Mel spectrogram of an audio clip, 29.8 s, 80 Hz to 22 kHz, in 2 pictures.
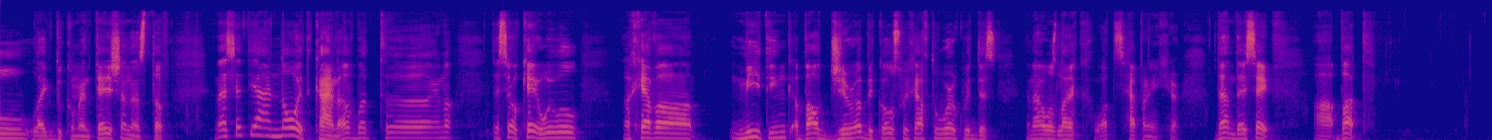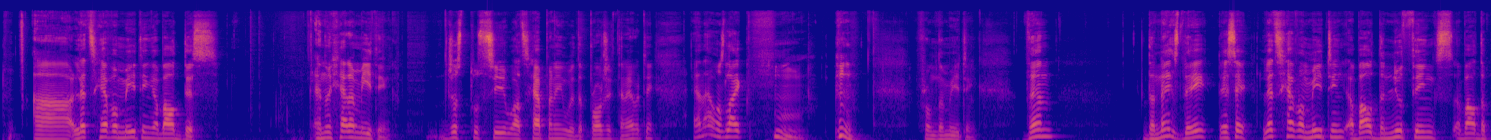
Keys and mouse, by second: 21.6 click, 22.7-29.8 drag, 23.1 g, 23.6 1, 23.8 1.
